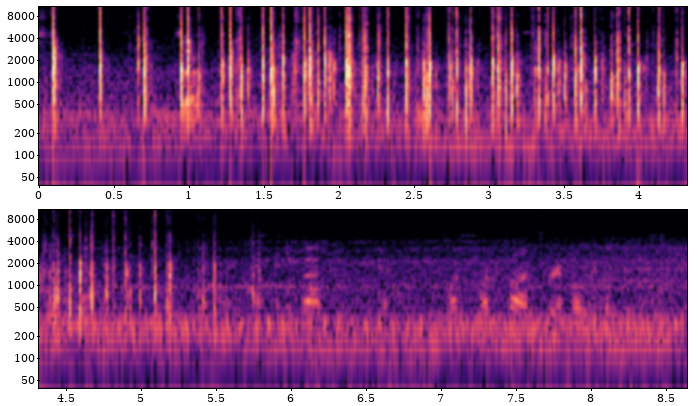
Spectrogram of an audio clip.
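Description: A small group of people applauding: a few scattered claps that quickly thicken into steady clapping, then thin out and stop about six seconds in.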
